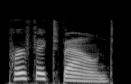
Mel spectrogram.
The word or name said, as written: perfect-bound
